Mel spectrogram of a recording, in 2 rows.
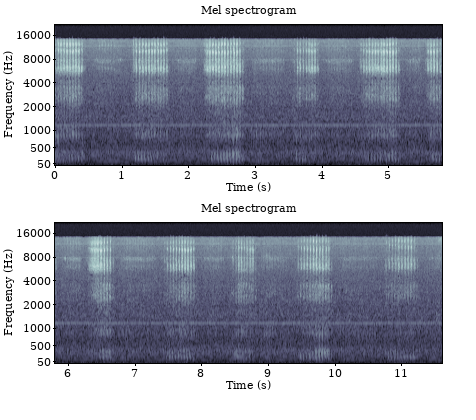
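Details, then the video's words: Purring from Checkers, a male house cat aged five, a soft buzzing rasp rising and falling with each breath, around ten regular pulses in a quiet room. "My Cat Purrring Over 2 Minutes!"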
